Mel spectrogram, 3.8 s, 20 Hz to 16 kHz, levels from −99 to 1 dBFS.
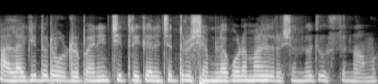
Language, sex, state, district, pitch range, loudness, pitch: Telugu, female, Andhra Pradesh, Krishna, 185-200 Hz, -12 LUFS, 190 Hz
